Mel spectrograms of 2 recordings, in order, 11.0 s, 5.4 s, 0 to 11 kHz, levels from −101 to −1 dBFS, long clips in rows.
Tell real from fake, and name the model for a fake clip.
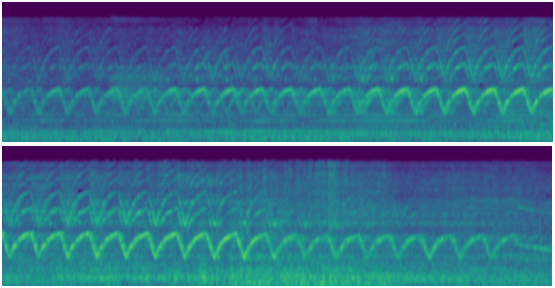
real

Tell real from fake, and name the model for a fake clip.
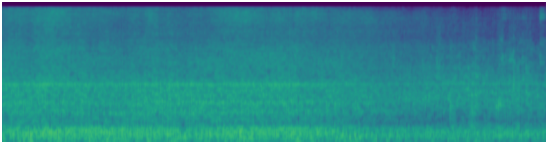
fake, vocoder, Vocos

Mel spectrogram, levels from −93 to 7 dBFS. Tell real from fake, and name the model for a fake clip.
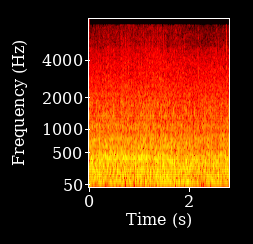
fake, vocoder, WaveNeXt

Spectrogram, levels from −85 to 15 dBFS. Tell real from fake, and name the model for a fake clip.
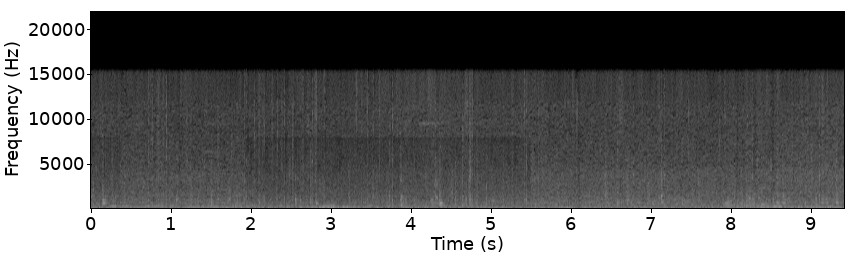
fake, vocoder, BigVGAN v2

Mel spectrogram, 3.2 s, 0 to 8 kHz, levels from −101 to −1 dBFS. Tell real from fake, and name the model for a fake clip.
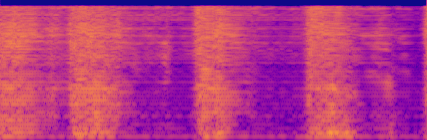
fake, vocoder, HiFi-GAN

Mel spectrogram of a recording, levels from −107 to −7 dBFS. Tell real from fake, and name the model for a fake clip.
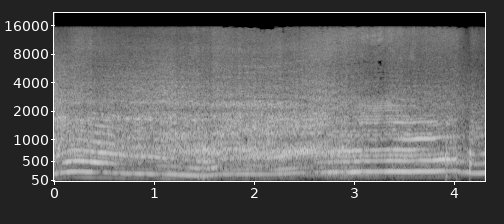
real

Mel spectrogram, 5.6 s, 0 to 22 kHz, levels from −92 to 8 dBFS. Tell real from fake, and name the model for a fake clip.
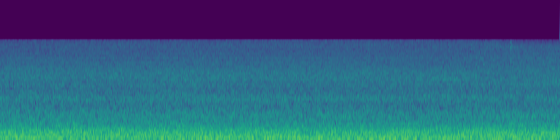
real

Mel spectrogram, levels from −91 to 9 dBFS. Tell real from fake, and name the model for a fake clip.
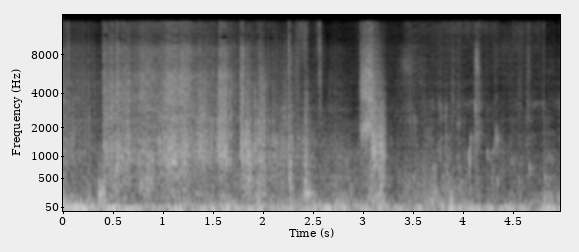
fake, codec, SNAC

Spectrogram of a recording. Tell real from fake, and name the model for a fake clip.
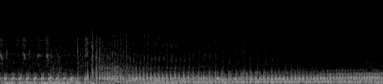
real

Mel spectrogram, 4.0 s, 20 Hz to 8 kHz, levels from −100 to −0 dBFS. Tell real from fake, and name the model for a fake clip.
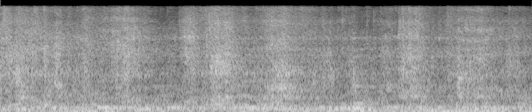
fake, codec, SNAC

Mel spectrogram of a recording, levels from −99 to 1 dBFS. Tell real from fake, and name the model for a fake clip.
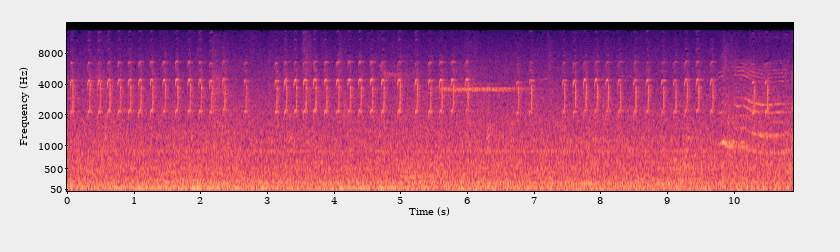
real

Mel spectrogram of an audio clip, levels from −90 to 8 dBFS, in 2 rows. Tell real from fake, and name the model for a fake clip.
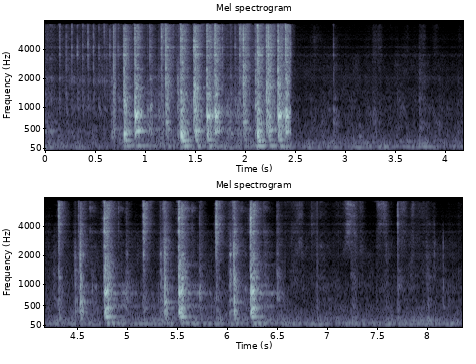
fake, codec, DAC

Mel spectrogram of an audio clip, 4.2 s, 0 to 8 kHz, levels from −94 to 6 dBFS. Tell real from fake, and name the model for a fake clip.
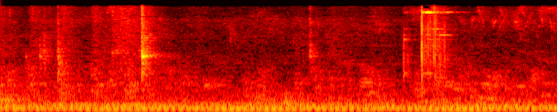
real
